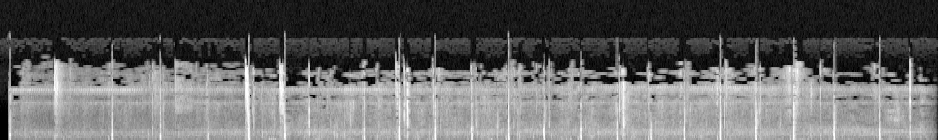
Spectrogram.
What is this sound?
Running at night
The hurried steps of
sneakers against sidewalk pavement
in the darker hours.
pavement, motion, footsteps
